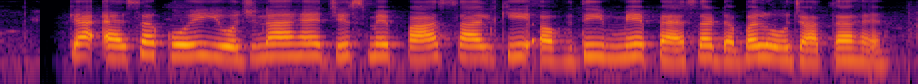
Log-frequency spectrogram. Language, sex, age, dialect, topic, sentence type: Hindi, female, 25-30, Awadhi Bundeli, banking, question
